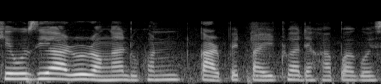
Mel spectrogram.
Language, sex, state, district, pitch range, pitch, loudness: Assamese, female, Assam, Sonitpur, 200-235 Hz, 210 Hz, -17 LUFS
